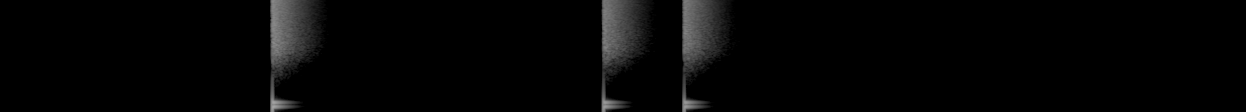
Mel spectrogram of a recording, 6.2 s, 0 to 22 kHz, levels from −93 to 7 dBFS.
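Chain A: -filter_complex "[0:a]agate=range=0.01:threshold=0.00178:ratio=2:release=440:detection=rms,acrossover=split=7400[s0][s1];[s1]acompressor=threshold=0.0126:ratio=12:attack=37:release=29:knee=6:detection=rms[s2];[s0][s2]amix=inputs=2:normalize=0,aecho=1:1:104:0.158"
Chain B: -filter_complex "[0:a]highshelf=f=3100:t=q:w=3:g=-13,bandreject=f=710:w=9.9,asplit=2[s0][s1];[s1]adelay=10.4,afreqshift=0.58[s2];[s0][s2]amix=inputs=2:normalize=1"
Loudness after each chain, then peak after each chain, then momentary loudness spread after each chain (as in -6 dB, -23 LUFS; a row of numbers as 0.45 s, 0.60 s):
-35.5 LUFS, -44.5 LUFS; -11.0 dBFS, -22.0 dBFS; 11 LU, 8 LU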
